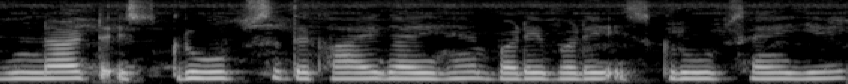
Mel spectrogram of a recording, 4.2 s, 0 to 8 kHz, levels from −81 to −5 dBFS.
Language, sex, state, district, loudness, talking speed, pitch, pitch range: Hindi, female, Bihar, Gopalganj, -31 LUFS, 125 wpm, 210 Hz, 210-220 Hz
